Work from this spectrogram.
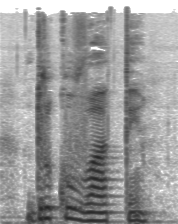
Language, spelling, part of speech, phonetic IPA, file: Ukrainian, друкувати, verb, [drʊkʊˈʋate], Uk-друкувати.ogg
- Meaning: 1. to print (to produce one or more copies of a text or image on a surface, especially by machine) 2. to print (to publish in a book, newspaper, etc.)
